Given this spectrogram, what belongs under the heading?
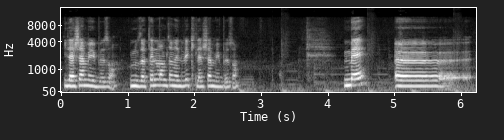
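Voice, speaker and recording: A woman's voice: medium pitch, steady tone, normal speed, faint music behind. A woman in her thirties chatting casually while doing her makeup, reading viewer comments aloud and answering them. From France. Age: 30s. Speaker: makeup vlogger.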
